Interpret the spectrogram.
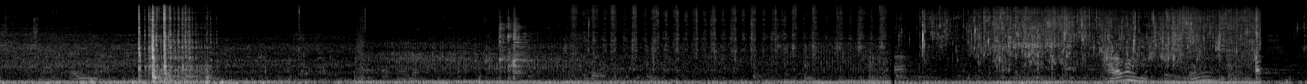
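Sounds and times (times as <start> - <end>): steady low rumble: 0.0 - 10.0
hand rubbing fish: 5.4 - 9.0
rapid scratchy ticks: 5.6 - 9.0
water pouring and splashing: 7.6 - 13.0.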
